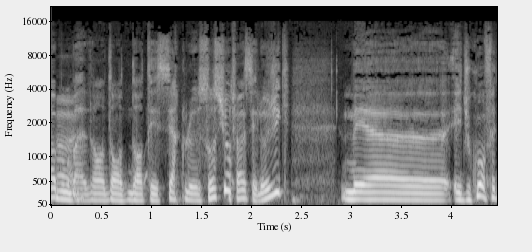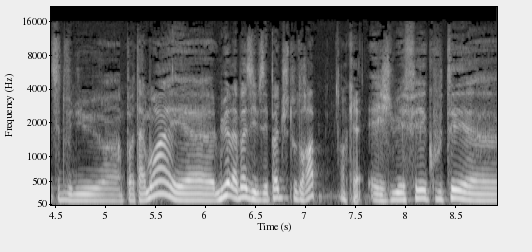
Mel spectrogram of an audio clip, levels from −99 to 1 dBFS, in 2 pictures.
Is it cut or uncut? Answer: cut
